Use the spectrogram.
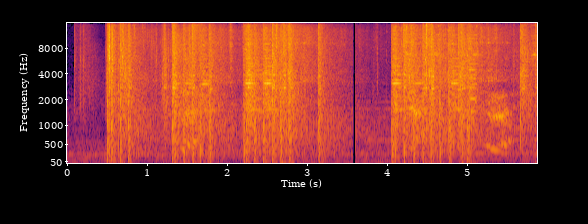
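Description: Rapid bursts of automatic gunfire and bullet impacts in a shooter video game at a power plant, dense rattling volleys that stop and restart several times, loud and close, with a voice faintly talking over it.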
